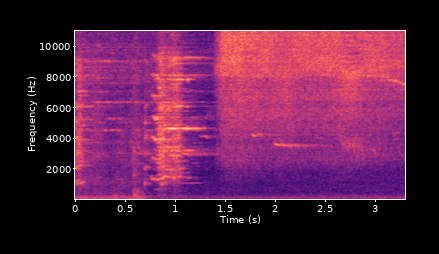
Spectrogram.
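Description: A safari park train rumbles and clatters briefly, then a sustained high-pitched brake squeal and hiss take over as it slows to stop for a zebra crossing, steady, with no voices.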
